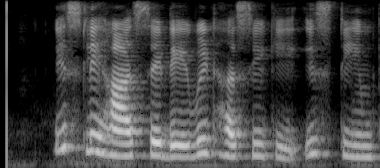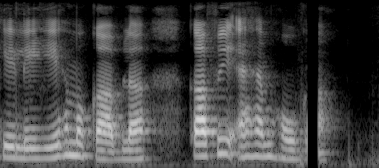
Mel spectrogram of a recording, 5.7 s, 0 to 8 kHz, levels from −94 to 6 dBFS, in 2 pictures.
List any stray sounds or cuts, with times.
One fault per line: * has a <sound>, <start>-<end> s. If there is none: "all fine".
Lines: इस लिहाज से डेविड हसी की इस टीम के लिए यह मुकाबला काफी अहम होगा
* has a dropout, 5.1-5.2 s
